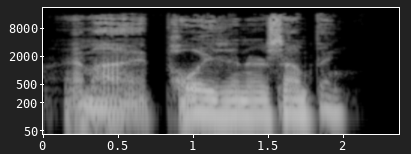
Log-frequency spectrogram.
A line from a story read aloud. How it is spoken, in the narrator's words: Somebody said it then in a stage whisper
